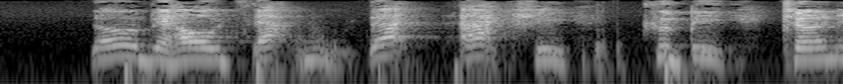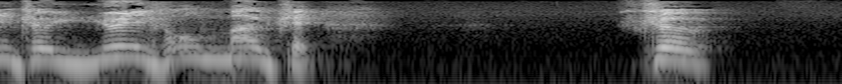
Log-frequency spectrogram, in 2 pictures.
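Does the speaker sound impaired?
Yes: clinically deaf; could not follow unfamiliar Suffolk slang.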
